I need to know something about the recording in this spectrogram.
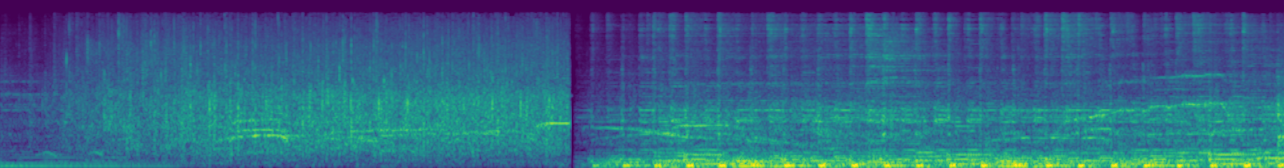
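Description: Audience applause rising over the last held chord of a song, then, after an abrupt cut about six seconds in, a live band playing the next song with electric guitar, bass and drum kit in a steady beat.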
